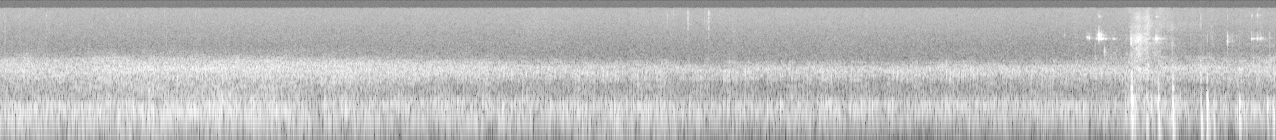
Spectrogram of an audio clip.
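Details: Domestic cat Sona purring steadily while licking a finger, a soft continuous rumble that runs throughout, with a cluster of crisp clicks and taps near the end.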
